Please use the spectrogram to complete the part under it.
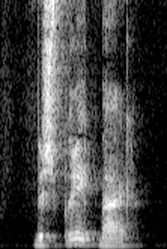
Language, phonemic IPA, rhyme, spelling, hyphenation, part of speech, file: Dutch, /bəˈspreːkˌbaːr/, -eːkbaːr, bespreekbaar, be‧spreek‧baar, adjective, Nl-bespreekbaar.ogg
- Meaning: 1. negotiable, up for discussion 2. able to be talked about; discussable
